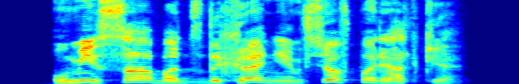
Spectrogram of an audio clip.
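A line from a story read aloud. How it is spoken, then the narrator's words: Shout. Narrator (Russian): крикнул генерал Поттер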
